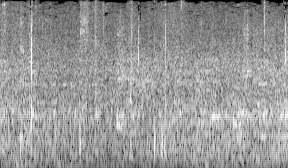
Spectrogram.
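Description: Busy outdoor street ambience: an even murmur of crowd voices with scattered short clicks and knocks.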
